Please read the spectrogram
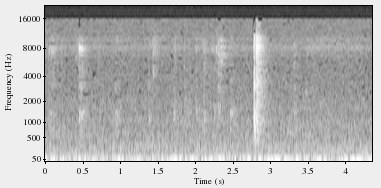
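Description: Quiet room with a handful of faint, short clicks of a computer mouse, one sharper and louder than the rest a little before three seconds in.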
